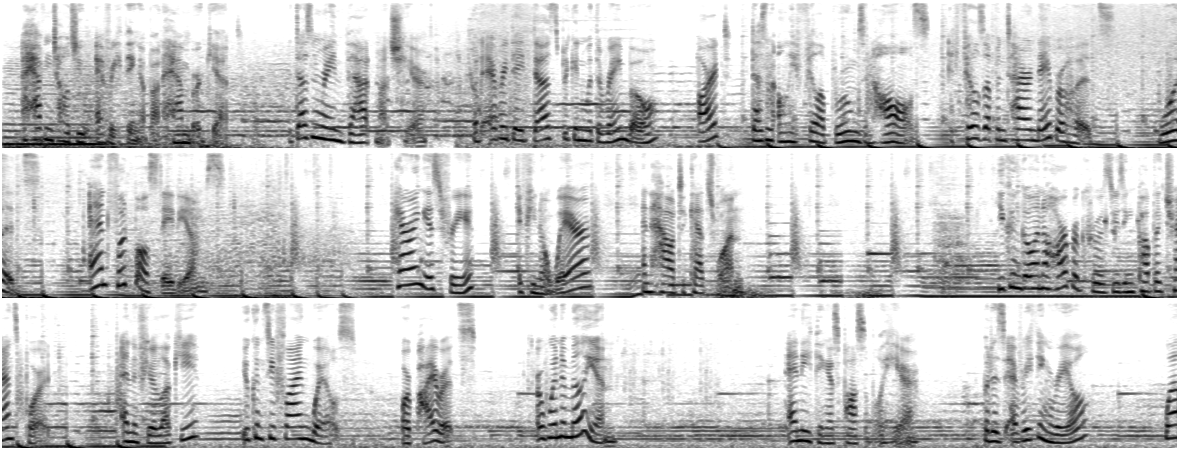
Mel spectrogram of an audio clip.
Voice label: Imagefilm ENG; LOFT VOICES

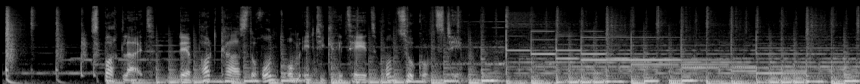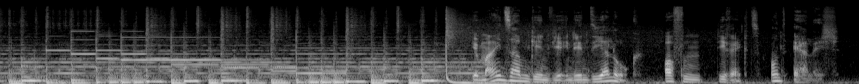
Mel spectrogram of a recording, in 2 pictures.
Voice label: Jingle

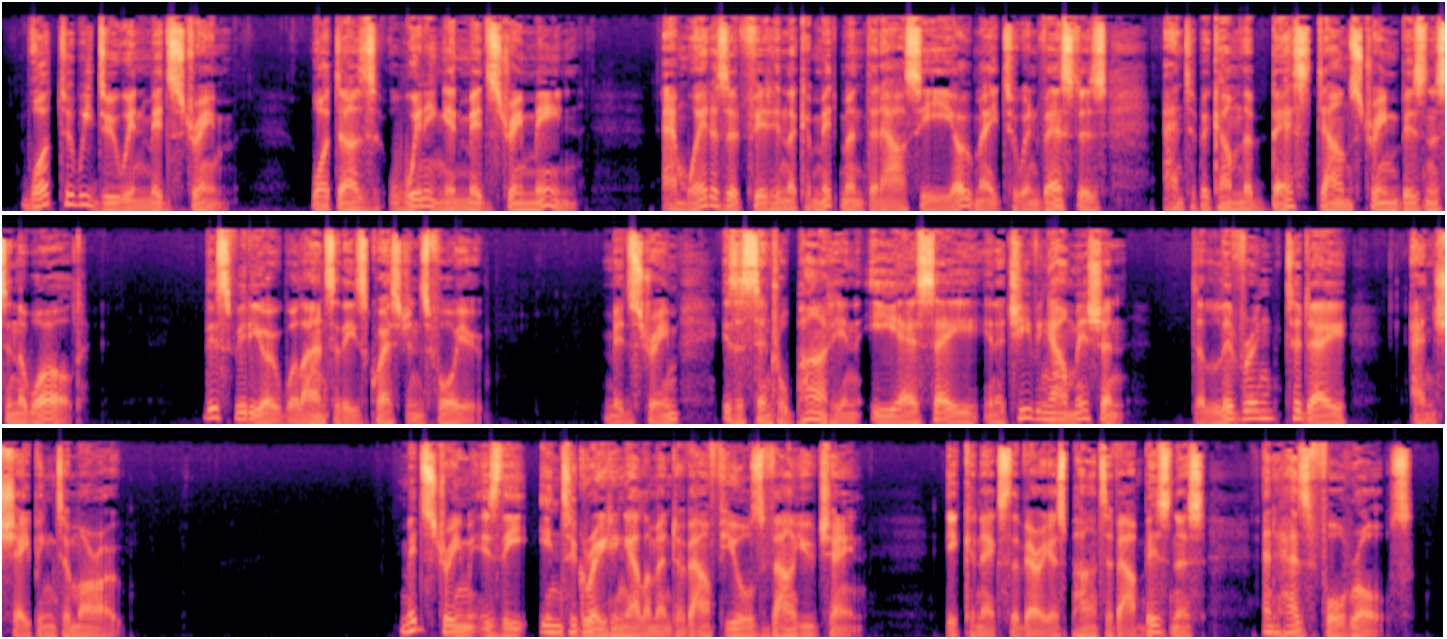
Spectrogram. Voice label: EN Erklaervideo; BP; Aral; LOFT VOICES

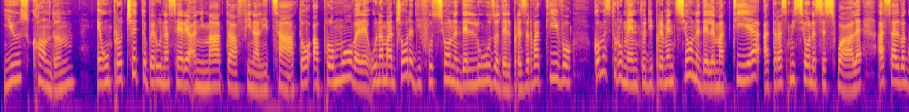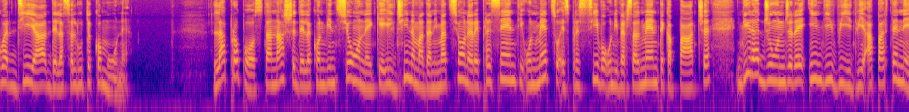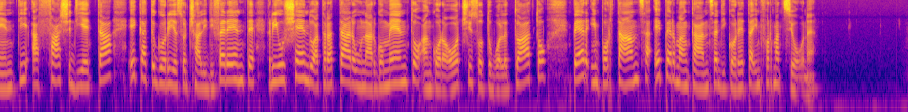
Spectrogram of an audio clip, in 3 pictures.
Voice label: animation radio, Assisi Italia; subasio

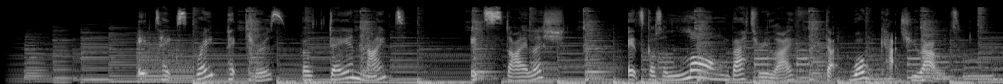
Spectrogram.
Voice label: Phone ad

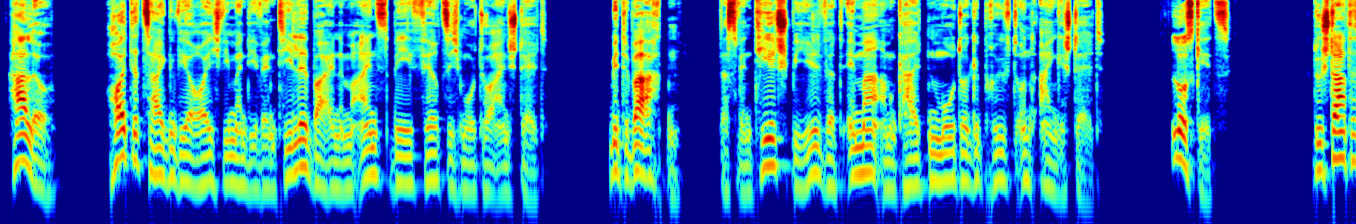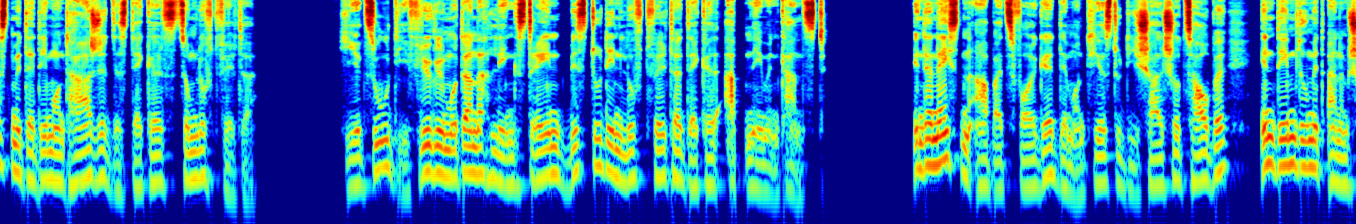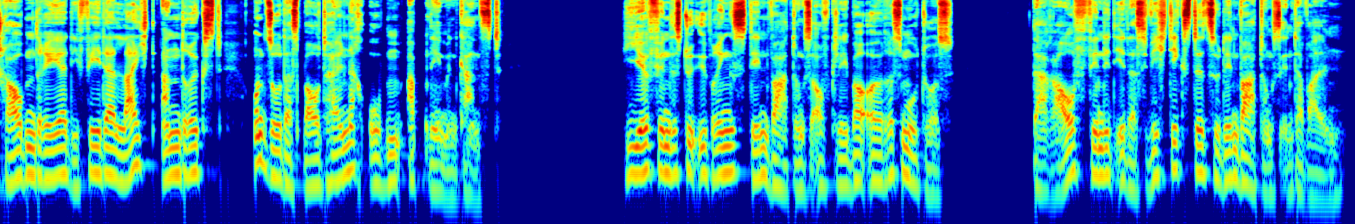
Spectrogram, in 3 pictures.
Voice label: E-Learning; LOFT VOICES

